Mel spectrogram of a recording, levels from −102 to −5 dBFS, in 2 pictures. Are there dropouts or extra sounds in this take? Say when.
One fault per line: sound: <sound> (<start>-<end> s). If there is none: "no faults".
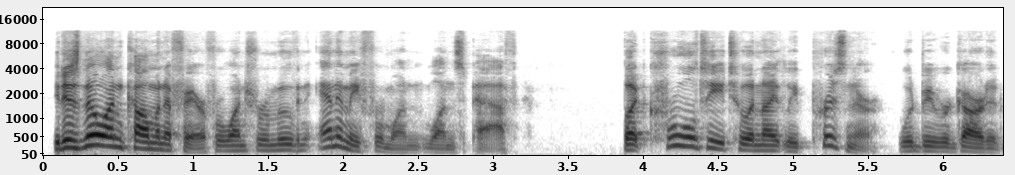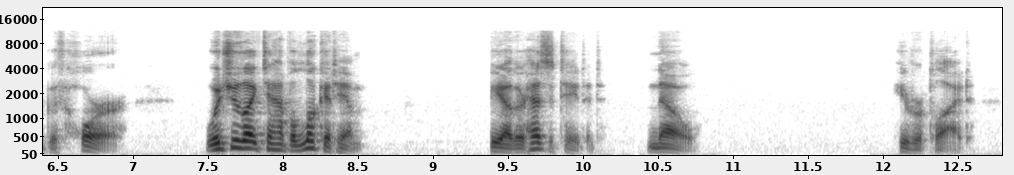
no faults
